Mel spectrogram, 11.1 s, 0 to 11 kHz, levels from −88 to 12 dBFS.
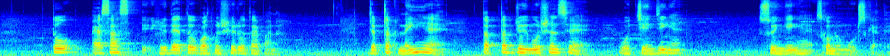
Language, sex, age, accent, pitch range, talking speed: English, male, 50-69, Indian, 100-145 Hz, 150 wpm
